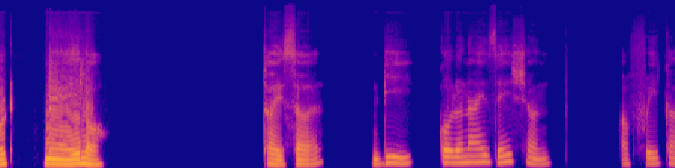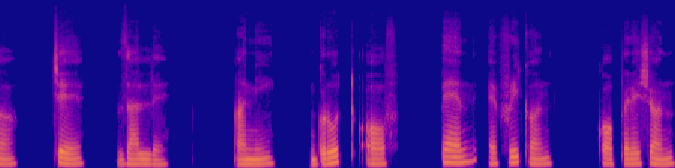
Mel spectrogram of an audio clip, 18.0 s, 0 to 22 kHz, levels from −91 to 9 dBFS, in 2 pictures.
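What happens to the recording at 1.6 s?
At 1.62 s the whole speech signal, voice and background together, drops by about 9 dB in a single step and stays lower. This is a microphone volume stepped down fault, likely the call software cutting the device's input gain after judging the level too high.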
